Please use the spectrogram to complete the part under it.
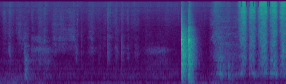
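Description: Surface wax is rubbed into the grooves of a wooden sign with quiet scuffing at first, then a sharp louder scrape and a run of rhythmic rubbing strokes near the end.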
